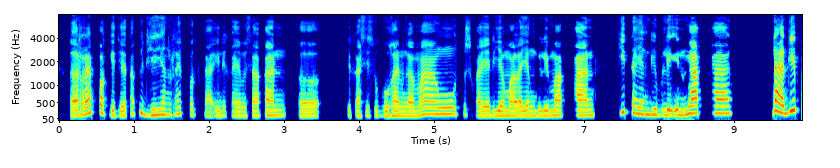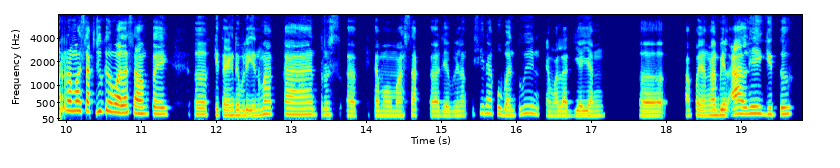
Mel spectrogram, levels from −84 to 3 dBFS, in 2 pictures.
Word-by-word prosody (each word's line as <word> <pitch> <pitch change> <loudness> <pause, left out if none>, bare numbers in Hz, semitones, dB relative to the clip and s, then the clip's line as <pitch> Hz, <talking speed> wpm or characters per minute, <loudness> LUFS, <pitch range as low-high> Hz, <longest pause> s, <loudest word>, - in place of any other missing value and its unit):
eee, 140 0 +4
repot 205 +5 +2
gitu 130 -1 -2
ya. - - -23
Tapi 180 +5 -3
dia 155 +2 0
yang 155 - -5
repot, 175 -3 -7
Kak. 120 0 -7
Ini 130 +1 -6
kayak 125 -1 -6
misalkan, 140 +2 -2 0.2
eee, 125 0 -1 0.4
dikasih 135 +1 -7
suguhan 130 0 -2
nggak 130 0 0
mau. 180 +2 +2
Terus 150 - -15
kayak 130 0 -1
dia 135 - +2
malah 135 0 +2
yang 135 -1 -2
beli 135 +1 0
makan, 145 +1 +1 0.3
kita 230 -1 -1
yang 175 -2 +1
dibeliin 150 -1 0
makan. 205 0 +3 0.6
Nah, 270 -5 +10
dia 270 +7 +7
pernah 290 -4 +3
masak 260 0 +4
juga. 260 +1 +3
Malah 220 -2 +7
sampai, 190 -3 +3 0.4
eee, 175 0 +1
kita 155 -2 0
yang 150 - 0
dibeliin 145 0 -1
makan. 175 -2 0
Terus, 165 0 -8
eee, 135 -1 -2 0.2
kita 140 - -4
mau 135 0 -4
masak, 145 +3 -5 0.2
eee, 130 0 -2
dia - - -3
bilang, 135 +1 -7
“Ih, - - -21
sini 205 0 -3
aku 185 -2 -4
bantuin.” 175 +6 -3
Eh 135 - -6
malah 130 +1 -2
dia 135 0 -2
yang, 135 0 -2 0.5
eee, 130 -1 +1 0.3
apa 145 +4 -8
ya, 140 - +1
ngambil 150 +1 +3
alih 190 +2 +5
gitu. 180 +2 -1
150 Hz, 190 wpm, -22 LUFS, 135-185 Hz, 0.6 s, Nah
